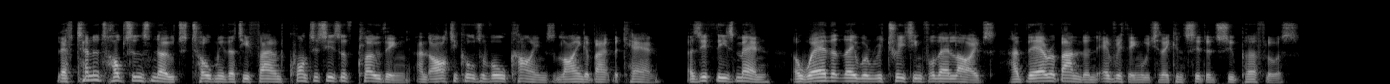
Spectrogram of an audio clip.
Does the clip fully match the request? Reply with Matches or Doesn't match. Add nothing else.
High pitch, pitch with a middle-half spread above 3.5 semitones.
Doesn't match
